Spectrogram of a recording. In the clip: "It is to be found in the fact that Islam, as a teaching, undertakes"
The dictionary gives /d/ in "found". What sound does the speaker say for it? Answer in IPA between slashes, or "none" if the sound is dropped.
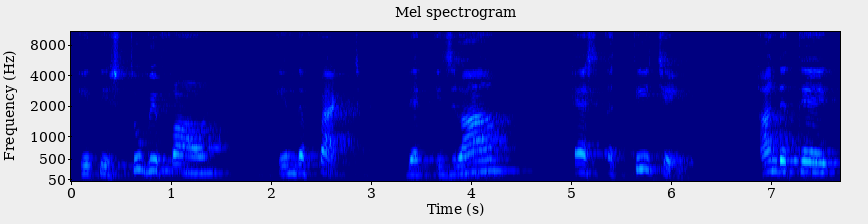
/d/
